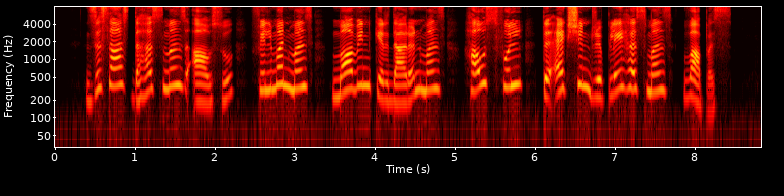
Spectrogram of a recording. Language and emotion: Kashmiri, neutral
